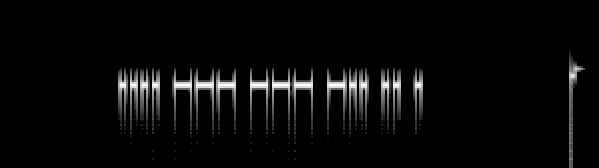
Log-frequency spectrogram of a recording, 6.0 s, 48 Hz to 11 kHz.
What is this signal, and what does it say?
Morse code, heard as a keyed tone, about 22 wpm, 690 Hz. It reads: HOODIE
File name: Difficult Words with Hints - 22wpm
